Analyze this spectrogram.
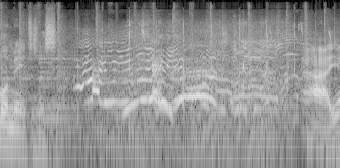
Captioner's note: applause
